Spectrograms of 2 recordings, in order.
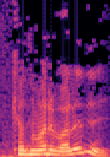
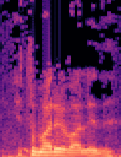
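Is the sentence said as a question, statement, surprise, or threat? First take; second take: surprise; statement. First: It is said with a tone of surprise. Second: It is said as a flat informing statement. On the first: The speaker is astonished that this is the father. "تعجب بھی ہو سکتا ہے" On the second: The speaker is informing that this is the father. "خبر بھی ہو سکتی ہے"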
